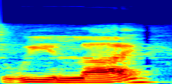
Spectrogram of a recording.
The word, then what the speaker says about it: villae: Here's the genitive singular, goes in the genitive singular blank as villae. You chop off the AE pronounced I to get the stem, will.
